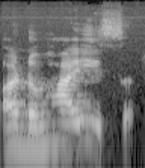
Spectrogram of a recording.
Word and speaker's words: advice: तो इसका प्रोनाउंसिएशन जो करते हैं इसको हम लोग बोलते हैं स एडवाइस और इसको हम लोग बोलते हैं ज एडवाइज।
